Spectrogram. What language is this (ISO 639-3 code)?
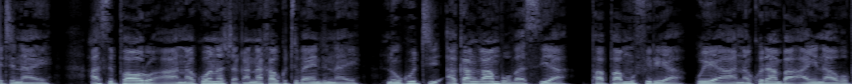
sna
